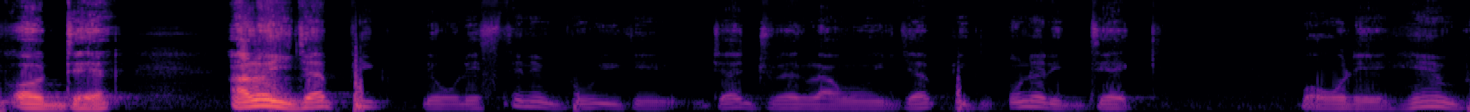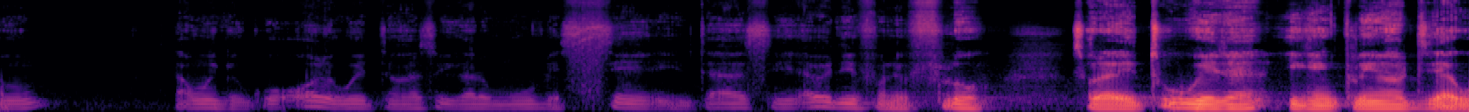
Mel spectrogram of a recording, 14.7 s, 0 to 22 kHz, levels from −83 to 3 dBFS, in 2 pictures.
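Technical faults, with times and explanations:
2.53–5.78 s, automatic gain rising: after the talker moves back around 1.5 s, the input falls by about 22 dB, so the gain control slowly adds about 5 dB over three seconds, and the voice and room noise swell together.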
